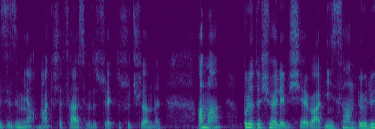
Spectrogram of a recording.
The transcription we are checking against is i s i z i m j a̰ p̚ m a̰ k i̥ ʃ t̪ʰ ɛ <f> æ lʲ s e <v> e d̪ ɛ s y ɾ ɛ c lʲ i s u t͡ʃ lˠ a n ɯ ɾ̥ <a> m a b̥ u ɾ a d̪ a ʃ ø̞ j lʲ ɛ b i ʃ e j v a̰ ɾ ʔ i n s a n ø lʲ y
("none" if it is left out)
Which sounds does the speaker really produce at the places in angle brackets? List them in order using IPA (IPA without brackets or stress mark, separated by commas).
f, f, a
